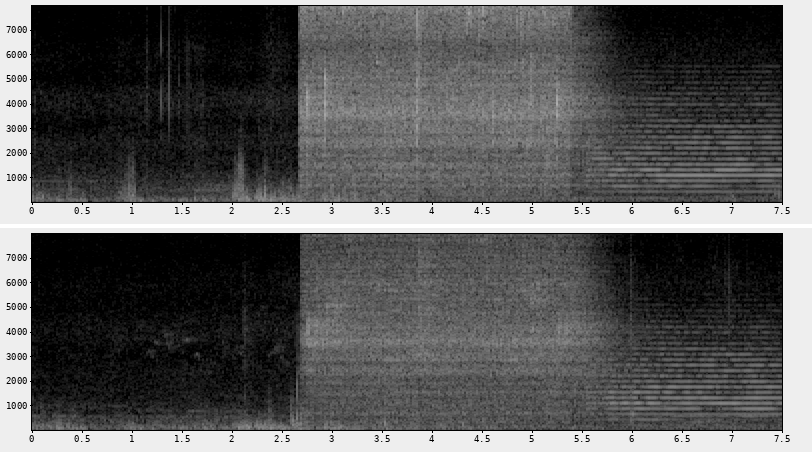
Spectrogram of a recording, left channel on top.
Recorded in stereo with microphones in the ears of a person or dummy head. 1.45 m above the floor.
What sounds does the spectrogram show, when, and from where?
2.7 s frying: 45° left (ahead or behind), 0.5 m
5.5 s a trumpet: 15° left (ahead or behind), 4.5 m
